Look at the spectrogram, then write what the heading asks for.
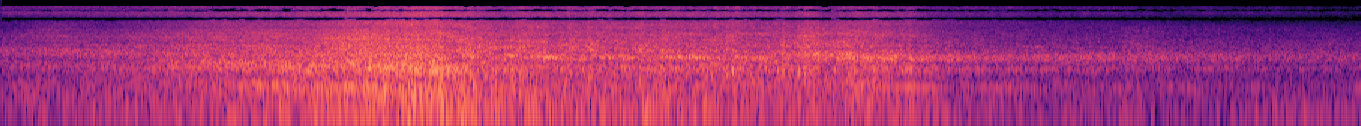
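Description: Amtrak passenger train with stainless-steel Amfleet coaches passing through the station at speed: the rumble and rush of wheels on rails swells to its loudest about three seconds in, holds until about six seconds, then fades away.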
